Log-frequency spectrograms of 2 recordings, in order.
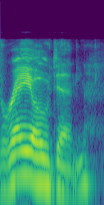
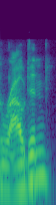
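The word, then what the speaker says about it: Raoden: It is Ray Ooden. Is Rayoden. I in my head I always said Raen, but apparently it is Ray Ooden.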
